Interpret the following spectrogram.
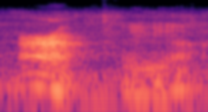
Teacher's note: huruf ain itu di tenggorokan juga, tempatnya sama dengan huruf ha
